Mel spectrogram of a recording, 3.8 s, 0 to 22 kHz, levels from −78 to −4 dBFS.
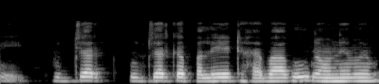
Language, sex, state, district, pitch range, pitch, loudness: Bhojpuri, male, Uttar Pradesh, Gorakhpur, 160-170 Hz, 165 Hz, -21 LUFS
